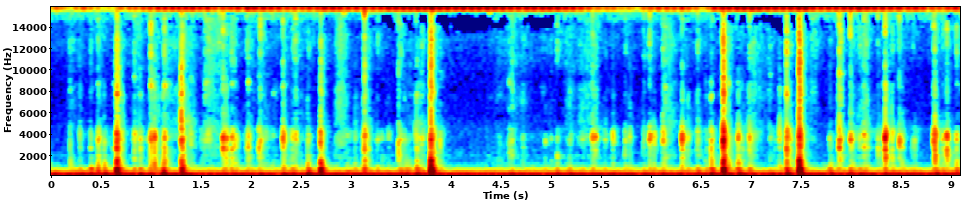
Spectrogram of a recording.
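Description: Long teal-painted nails and fingertips type rapid taps on a white plastic laptop keyboard with cartoon stickers on its hollow keys. The hollow clicks and clacks ride over a steady low hum, with a few sharper, louder taps standing out.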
